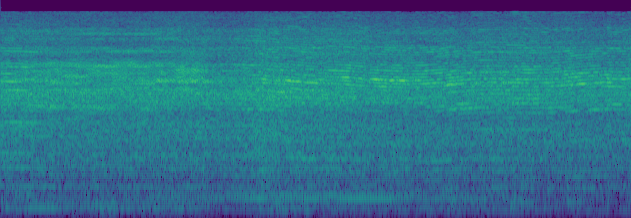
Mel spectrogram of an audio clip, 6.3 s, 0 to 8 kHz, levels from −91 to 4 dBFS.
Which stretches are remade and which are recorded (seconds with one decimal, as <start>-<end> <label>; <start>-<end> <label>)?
0.0-0.4 recorded; 0.4-2.2 remade; 2.2-6.3 recorded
